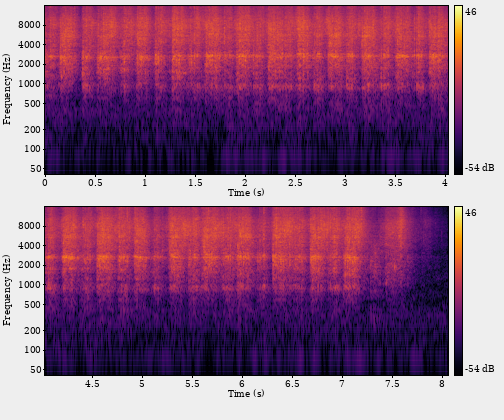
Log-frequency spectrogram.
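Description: Hand grinder of pink salt being twisted: a steady, fast crunching rasp of salt crystals being ground, stopping shortly before the end.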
